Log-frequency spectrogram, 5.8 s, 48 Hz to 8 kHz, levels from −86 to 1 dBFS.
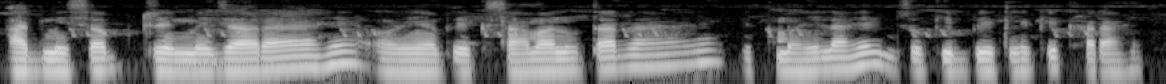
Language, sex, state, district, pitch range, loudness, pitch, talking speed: Hindi, male, West Bengal, Alipurduar, 110-125 Hz, -21 LUFS, 110 Hz, 245 wpm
